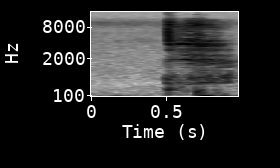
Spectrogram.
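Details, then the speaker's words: A single short, low cough without wheeze or stridor from an adult woman who has been coughing a little for 2 days, says her bronchi are fragile and had frequent bronchitis when younger. "Oh là, ma cage thoracique, elle a résonné, excusez-moi. Je tousse un petit peu depuis 2 jours."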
